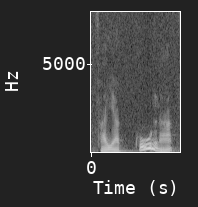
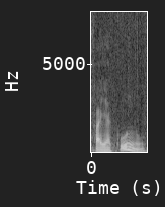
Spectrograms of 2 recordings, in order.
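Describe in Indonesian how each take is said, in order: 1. Kata ini berakhir dengan vokal 'a' pendek. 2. Kata ini berakhir dengan vokal 'u' pendek. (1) "ketika dia dibaca nasab" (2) "ketika lafadz fayakuna itu dibaca rofa, berarti dibacanya fayakunu"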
